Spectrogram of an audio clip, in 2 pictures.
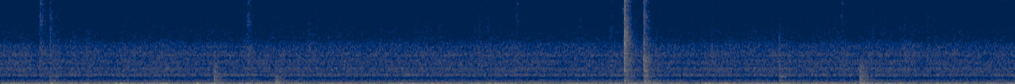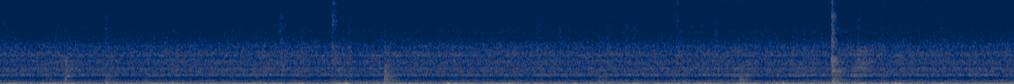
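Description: Scattered sharp ticks at irregular intervals over a low steady air rumble; ducts ticking with the heat on, cause unclear.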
